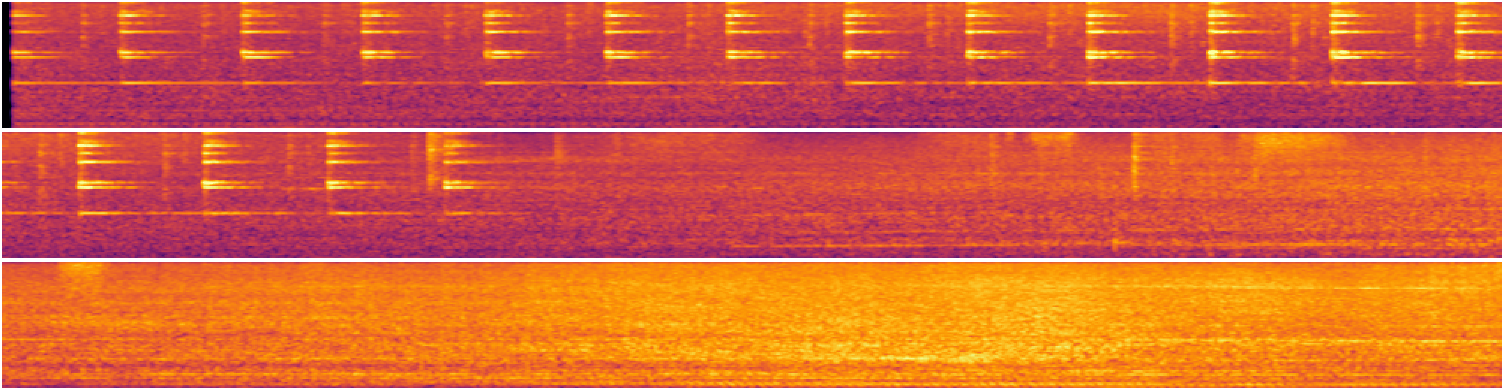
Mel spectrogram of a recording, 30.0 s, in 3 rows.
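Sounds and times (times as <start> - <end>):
train bell ringing: 0.1 - 14.2
diesel locomotive engine: 0.1 - 30.0
train wheels rumbling: 0.1 - 30.0.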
